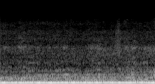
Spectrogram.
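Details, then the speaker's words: Small-block Chevy 350 V8 from an S10 swap, after fixing low voltage (about 11.4–11.5 V) at the distributor with a new connection: cold start without pumping fuel, deep steady even idle, no misses or knocks; overnight hard start fixed. "First start, it almost fires too easy. For instance, you come in here, cold start. I don't even have to pump the fuel,"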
